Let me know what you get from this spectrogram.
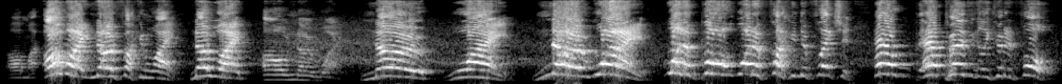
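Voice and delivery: loud, high shouts of no way; disbelieving yell. Real, not acted. Gamer shouting in disbelief at a last-minute goal, shocked yell. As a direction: scream in shock at the late goal.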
